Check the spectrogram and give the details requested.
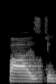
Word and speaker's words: PAASD: Spelling थोड़ी अजीब सी है लेकिन याद तो करना ही है। पाज्ड बोलो, पाज्ड पाज्ड।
